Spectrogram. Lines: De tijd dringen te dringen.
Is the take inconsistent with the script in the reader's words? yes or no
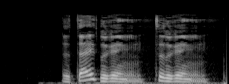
no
